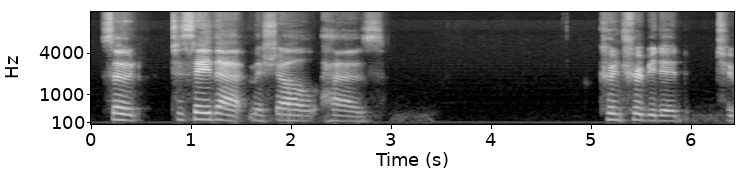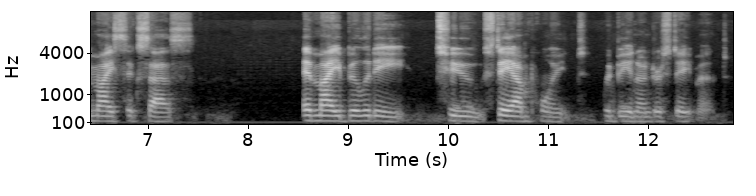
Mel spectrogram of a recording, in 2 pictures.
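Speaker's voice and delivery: tears just held in check, fighting off crying. Speaking about Michelle's contribution to her success, trying not to cry. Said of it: "I'm trying not to cry".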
